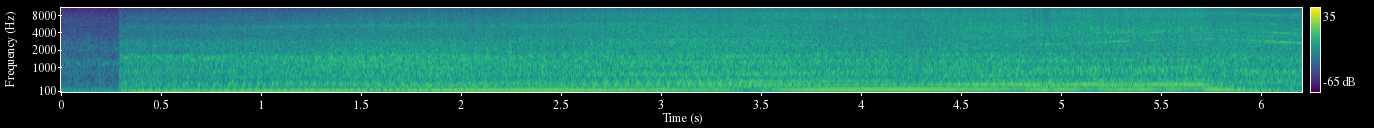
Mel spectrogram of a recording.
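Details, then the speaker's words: 1300 HP Duramax diesel after new Industrial Injection XP600 CP3, 200% Flux injectors and FASS fuel pump: catches and runs up smoothly, steady rising drone, no knocks, misses or rattles; fuel system healthy. "Fuel launch. This sounds so good."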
